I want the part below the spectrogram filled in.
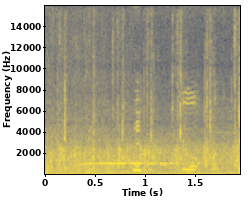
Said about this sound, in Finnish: Mutta onhan tämä nyt hienoa. Siis ihan uskomaton. Siis ihmiset taputtaa parvekkeillaan.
